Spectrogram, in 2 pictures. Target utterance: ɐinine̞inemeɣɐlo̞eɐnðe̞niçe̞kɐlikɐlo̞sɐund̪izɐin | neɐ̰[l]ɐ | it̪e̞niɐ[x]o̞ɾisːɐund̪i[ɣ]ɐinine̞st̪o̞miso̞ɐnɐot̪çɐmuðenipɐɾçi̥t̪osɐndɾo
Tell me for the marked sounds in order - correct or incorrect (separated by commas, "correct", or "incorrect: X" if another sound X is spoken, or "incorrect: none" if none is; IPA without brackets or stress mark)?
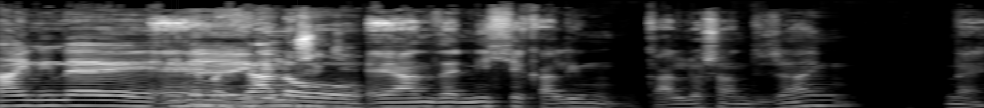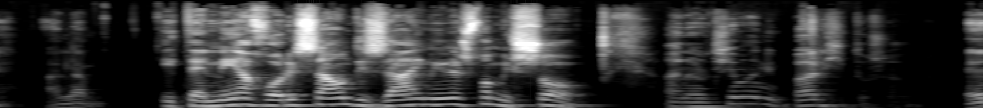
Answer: correct, correct, incorrect: z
